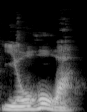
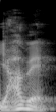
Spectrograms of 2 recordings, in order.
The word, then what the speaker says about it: 야훼: 하나님이 이름을 알려 주셨습니다 여호와 또 야훼 뭐 사실 야훼라는게 정확한 발음일 것이다 이렇게 요즘 보고 있는데요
